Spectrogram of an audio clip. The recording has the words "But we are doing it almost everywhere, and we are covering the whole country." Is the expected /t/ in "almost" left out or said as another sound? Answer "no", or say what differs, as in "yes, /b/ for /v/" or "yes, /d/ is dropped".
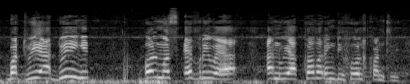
no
